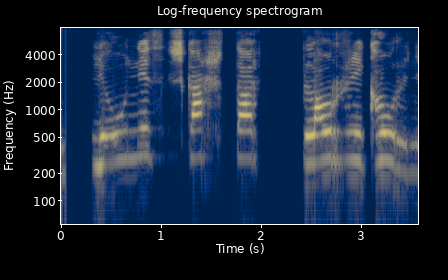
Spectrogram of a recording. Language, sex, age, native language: Icelandic, male, 9, Icelandic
